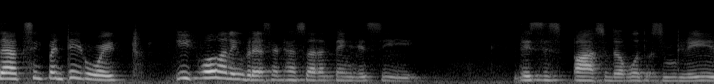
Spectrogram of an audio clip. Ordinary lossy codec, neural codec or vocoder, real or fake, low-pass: MP3, 48 kbps; codec, 16 kHz, 0.5 kbps, FunCodec, trained on Chinese and English, 25 frames a second; fake; 7.2 kHz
